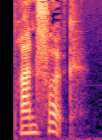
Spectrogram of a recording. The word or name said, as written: brandfolk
